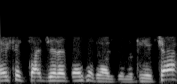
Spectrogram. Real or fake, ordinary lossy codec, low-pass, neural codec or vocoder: real; none; 3.6 kHz; none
